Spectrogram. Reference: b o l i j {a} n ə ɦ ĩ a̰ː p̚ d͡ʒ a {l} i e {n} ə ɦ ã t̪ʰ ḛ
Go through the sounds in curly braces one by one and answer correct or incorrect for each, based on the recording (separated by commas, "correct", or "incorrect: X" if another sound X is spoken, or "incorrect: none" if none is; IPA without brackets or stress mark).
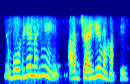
incorrect: e, incorrect: none, incorrect: m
